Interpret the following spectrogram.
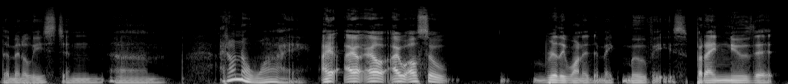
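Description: A man from Seattle, a comedian guest in casual interview chat, talking in a rambling, self-deprecating way with a voice that is getting raspy. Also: sits low, animated, measured pace, no room sound, clean studio sound. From Seattle area, USA.

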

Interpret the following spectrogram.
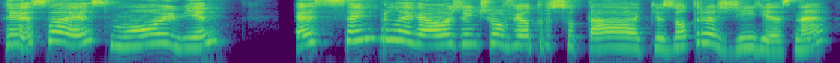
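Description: A woman with a Brazilian Portuguese accent, teaching a language lesson slowly and clearly, prompting the listener to repeat. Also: sits high, expressive. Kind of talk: scripted lesson narration.

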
